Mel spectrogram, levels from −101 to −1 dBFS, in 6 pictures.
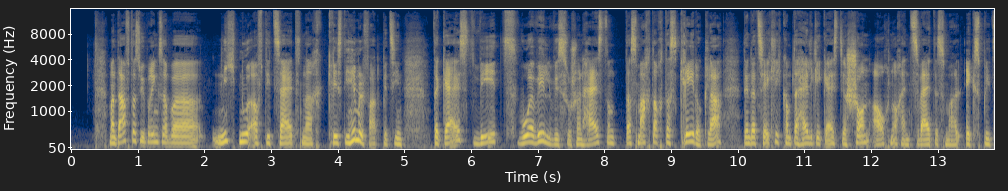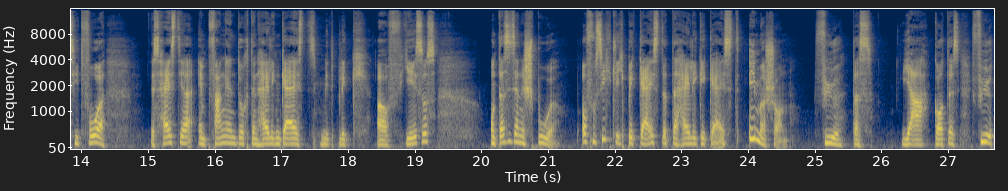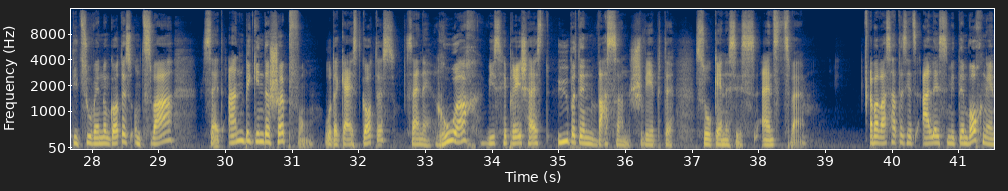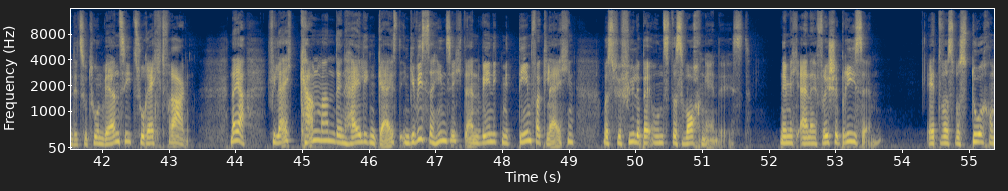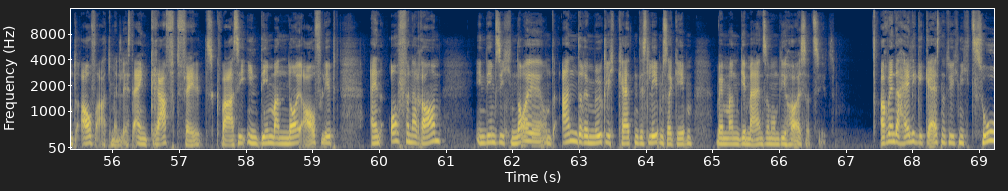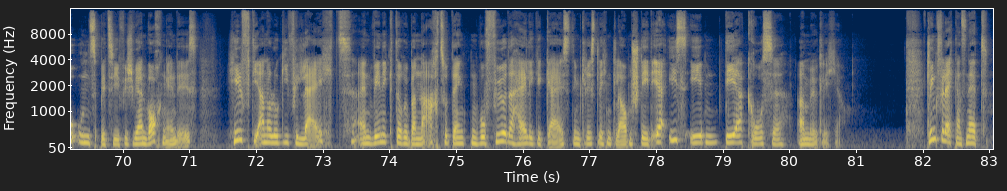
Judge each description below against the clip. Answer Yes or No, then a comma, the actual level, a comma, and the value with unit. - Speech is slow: No, average, 155 wpm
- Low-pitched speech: No, medium, 165 Hz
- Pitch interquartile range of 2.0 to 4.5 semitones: Yes, average, 4.2 semitones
